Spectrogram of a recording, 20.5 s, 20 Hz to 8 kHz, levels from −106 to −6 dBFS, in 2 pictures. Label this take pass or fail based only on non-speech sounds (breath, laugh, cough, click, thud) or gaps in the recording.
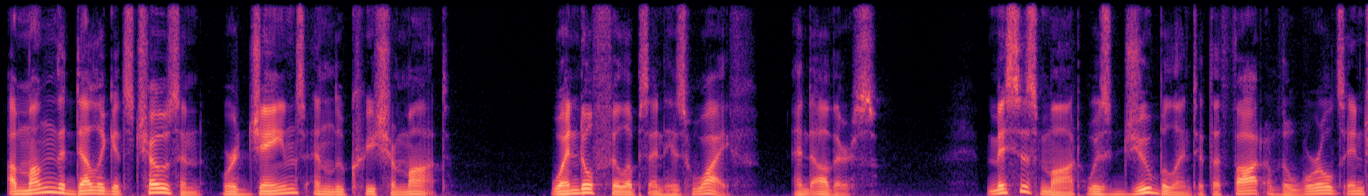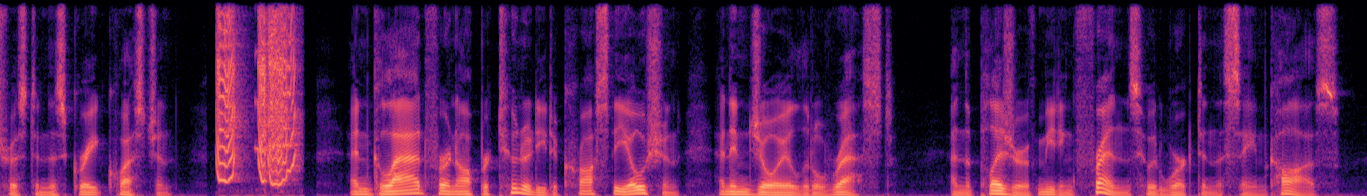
fail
